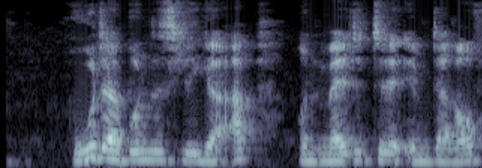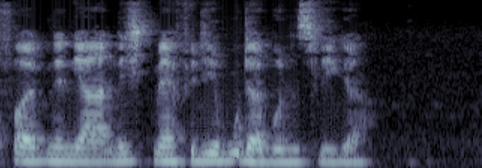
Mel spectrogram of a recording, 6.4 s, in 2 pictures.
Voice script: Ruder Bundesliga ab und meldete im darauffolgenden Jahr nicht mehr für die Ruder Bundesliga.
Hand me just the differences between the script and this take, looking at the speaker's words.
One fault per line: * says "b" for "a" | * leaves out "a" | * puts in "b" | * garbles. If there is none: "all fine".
all fine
